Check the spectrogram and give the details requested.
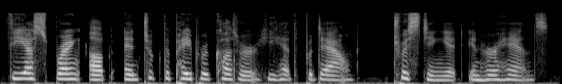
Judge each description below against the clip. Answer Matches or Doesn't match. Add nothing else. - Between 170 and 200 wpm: Matches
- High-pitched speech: Matches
